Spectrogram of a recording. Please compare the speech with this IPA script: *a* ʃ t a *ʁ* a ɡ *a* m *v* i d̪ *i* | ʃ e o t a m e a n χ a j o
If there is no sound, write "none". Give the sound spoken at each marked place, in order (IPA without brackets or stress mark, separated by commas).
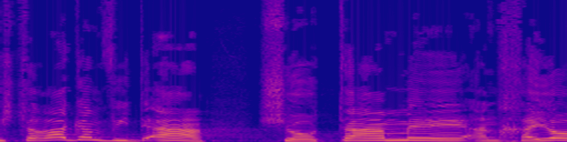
i, ʁ, a, v, a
